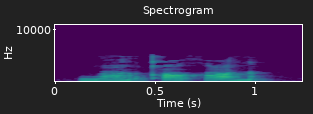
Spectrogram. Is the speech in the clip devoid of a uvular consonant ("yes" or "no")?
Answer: no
